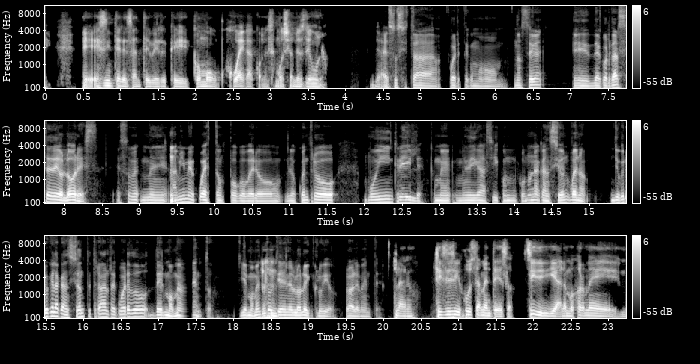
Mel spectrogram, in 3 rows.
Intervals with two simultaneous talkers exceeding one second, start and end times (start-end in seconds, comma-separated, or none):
none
